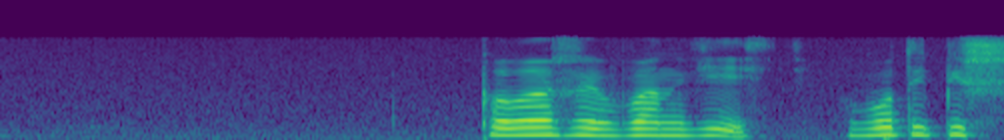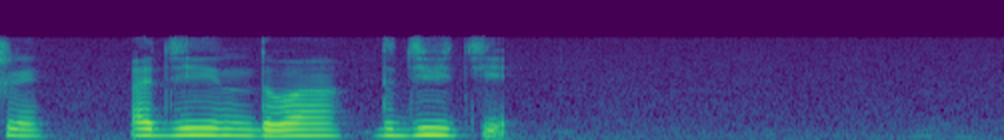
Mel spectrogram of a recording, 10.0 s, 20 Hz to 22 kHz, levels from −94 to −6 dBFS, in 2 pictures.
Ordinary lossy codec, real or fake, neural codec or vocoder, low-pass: none; real; none; 7.2 kHz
